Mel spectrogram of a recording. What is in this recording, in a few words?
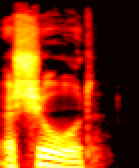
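"assured", British English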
